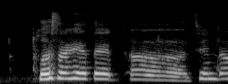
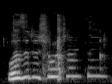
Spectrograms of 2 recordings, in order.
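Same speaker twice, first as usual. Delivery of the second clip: mock questioning voice; 8 semitones higher than usual. Rereading viewer's question in put-on voice.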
